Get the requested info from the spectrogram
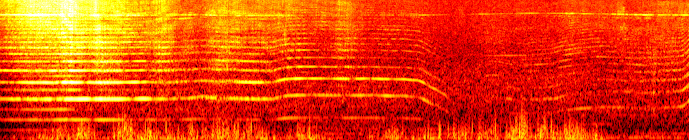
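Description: Electric motor and propeller of a small foam RC flying wing whining at a steady pitch, rising about three seconds in, dropping back about two seconds later and rising again near the end as the throttle changes. A low, uneven rumble lies under it.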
